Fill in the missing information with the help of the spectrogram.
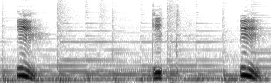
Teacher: U, la langue est en avant, la bouche est peu ouverte et les lèvres sont arrondies.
